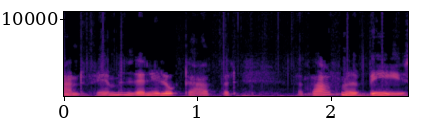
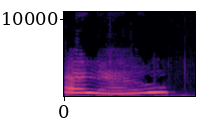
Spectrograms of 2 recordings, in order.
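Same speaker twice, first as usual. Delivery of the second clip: tiny, high, squeaked-out voice. Narrator reading a story, voicing a mouse answering the friends' shout: squeaky Millicent Mouse voice. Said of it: "said a squeaky voice".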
